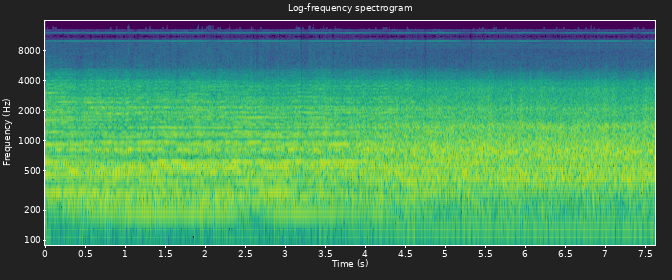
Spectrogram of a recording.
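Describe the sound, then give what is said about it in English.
A subway train roars along the rails, a loud, continuous rumble with a steady metallic whine that grows rougher and noisier partway through. No one speaks. “Come on, we're at the subway.”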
